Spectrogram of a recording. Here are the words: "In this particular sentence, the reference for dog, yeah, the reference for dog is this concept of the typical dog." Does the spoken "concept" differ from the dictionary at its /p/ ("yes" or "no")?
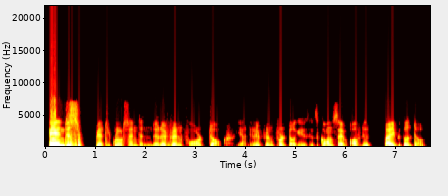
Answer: no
